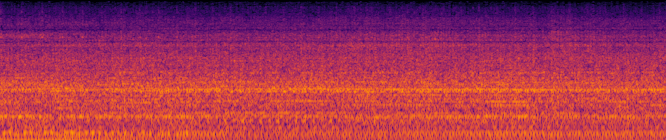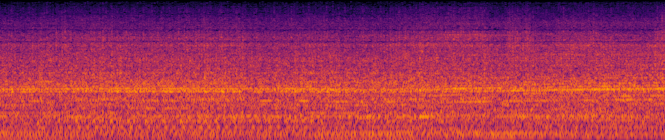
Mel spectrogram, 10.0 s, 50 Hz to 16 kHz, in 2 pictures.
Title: 2011 BMW X5 35D bad idler pulley.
